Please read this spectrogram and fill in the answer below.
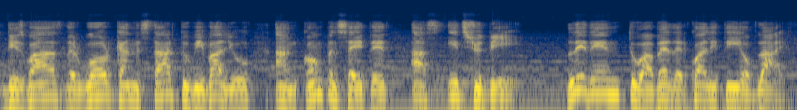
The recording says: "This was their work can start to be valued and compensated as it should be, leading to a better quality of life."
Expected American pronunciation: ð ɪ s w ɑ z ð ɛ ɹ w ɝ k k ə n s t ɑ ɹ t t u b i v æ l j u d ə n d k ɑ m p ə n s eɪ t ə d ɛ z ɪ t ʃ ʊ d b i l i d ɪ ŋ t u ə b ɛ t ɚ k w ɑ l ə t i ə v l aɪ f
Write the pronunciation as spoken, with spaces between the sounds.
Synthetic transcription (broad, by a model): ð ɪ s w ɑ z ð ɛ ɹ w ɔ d k ə n s t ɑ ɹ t t u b i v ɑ l j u ə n k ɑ m p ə n s eɪ t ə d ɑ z ɪ t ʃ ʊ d b i l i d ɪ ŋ t u ə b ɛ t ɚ k w ɑ l ə t i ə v l aɪ f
